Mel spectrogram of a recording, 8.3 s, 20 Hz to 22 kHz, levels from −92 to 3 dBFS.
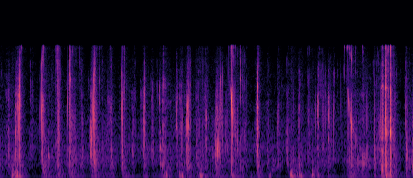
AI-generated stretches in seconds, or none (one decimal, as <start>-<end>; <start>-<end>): none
